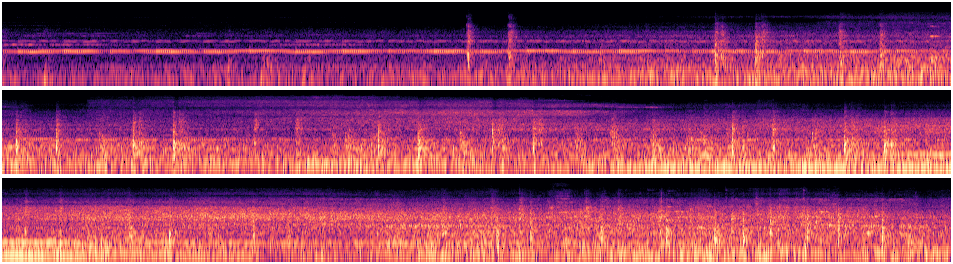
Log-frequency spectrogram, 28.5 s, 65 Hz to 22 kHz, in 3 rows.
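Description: Tobu 6050 series electric train running through a station: its wheels clack over the rail joints in quick runs of clicks, getting louder as it approaches and passes close by.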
